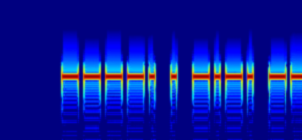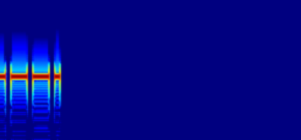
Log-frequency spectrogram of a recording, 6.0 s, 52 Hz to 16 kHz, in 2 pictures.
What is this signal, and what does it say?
Morse code, heard as a keyed tone, about 22 wpm, 700 Hz. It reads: 9EC9
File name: practice / 22wpm / Four Letter-Number Combinations - 22wpm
